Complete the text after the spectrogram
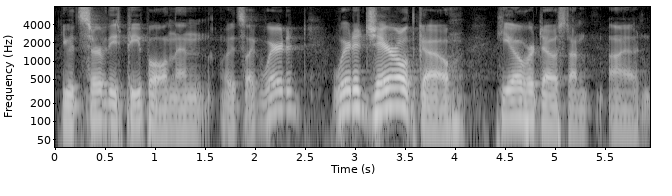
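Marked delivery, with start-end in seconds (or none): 2.0-4.0 put-on high, quavering old person asking; confused old resident. Waiter imitating an old resident, high and confused. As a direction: play a lost old-timer at the home.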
